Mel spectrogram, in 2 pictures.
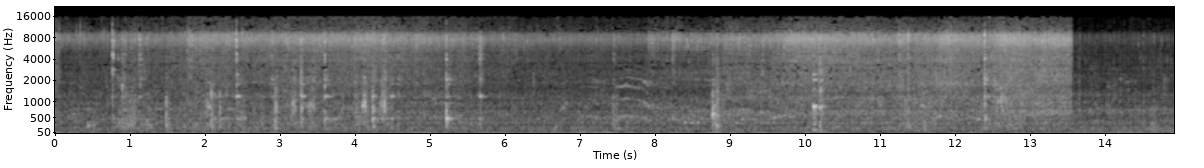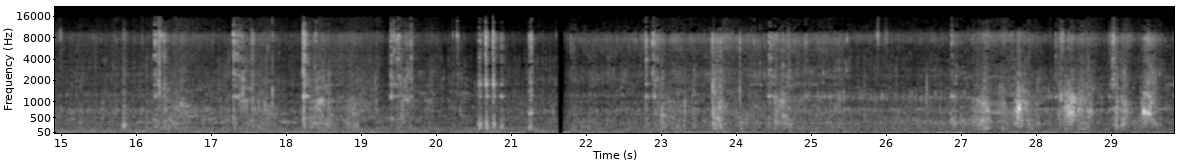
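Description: Sliced onions and tomato frying in oil in an aluminium pot, a steady sizzle with a metal spatula stirring and scraping through it. About halfway through, the sizzle cuts off suddenly. What follows is quieter: the spatula stirring chicken pieces in a thick gravy, with scattered clicks and scrapes against the pot.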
